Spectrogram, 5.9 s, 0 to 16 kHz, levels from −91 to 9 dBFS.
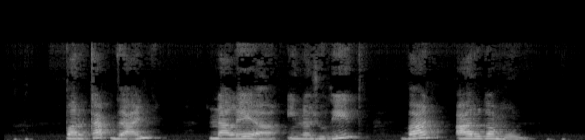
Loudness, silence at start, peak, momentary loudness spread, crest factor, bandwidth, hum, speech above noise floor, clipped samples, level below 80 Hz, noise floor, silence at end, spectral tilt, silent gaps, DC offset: -25 LUFS; 0.65 s; -6 dBFS; 10 LU; 20 dB; 11.5 kHz; none; 34 dB; under 0.1%; -68 dBFS; -58 dBFS; 0.6 s; -5 dB/octave; none; under 0.1%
